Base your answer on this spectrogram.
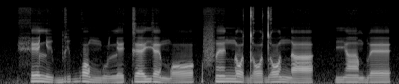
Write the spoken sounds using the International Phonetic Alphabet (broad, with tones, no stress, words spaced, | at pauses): he˧li˨ bi˨˦bɔ˦˨mu˨ le˧kɛ˦jɛ˦˨mɔ˨˦ | fɛ̃˦nɔ˦˨dɔ˧dɔ˦ na˧ | jã˧bɛ˧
